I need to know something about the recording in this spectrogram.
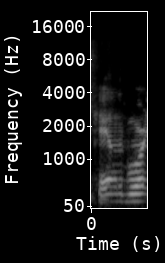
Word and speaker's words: Kalen DeBoer: I always mispronounce his last name. Is it Kalen DeBoer? Kalen DeBoer.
